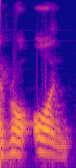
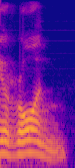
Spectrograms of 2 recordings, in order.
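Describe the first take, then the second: First: "roon" split as ro-on; syllabicated wrong way. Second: "ron" as one syllable; unsyllabicated pronunciation. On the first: Teacher showing what you don't say, syllabicated. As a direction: break "roon" into two syllables, ro-on. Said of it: "roon is not syllabicated". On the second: Teacher showing learners what to say, one syllable. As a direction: say "ron" slowly as a single joined syllable. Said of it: "So you say ron". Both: Shown as a demonstration.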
